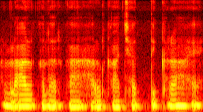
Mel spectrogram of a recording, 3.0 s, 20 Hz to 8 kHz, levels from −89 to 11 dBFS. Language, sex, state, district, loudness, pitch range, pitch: Hindi, male, Himachal Pradesh, Shimla, -15 LUFS, 115-135 Hz, 125 Hz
